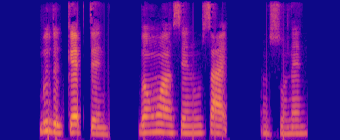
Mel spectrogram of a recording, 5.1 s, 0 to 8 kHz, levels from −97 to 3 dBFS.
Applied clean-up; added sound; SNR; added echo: none; none; none; none.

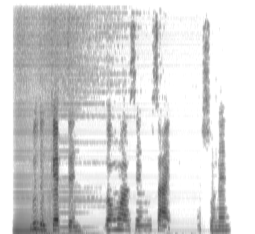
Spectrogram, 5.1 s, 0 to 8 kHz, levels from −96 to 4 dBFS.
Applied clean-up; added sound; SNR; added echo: classical method spectral subtraction.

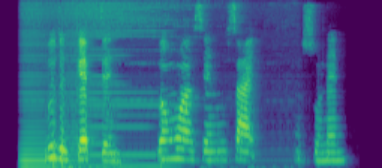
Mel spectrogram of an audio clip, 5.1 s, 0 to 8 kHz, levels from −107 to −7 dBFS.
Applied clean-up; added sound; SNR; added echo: classical method log-MMSE.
